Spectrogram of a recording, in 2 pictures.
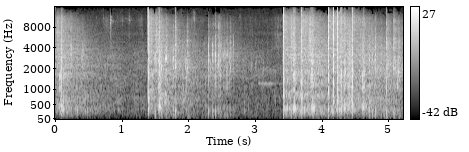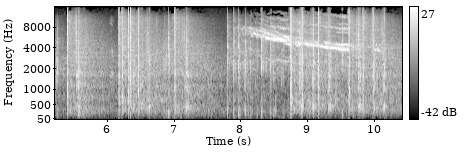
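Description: Aerial fireworks shells bursting with sharp bangs, several over the span, and from about a third of the way in a dense run of crackling. Near the end a whistle falls in pitch over about a second and a half.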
